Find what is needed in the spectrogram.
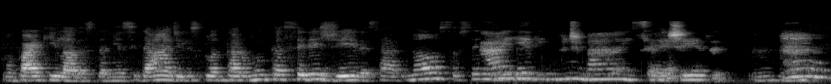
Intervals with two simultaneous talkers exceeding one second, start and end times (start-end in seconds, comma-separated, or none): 4.8-6.7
